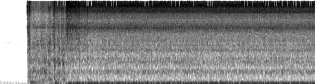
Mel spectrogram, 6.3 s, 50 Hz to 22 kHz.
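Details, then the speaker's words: 1986 Dodge Ramcharger, start after carburetor cleaned and reinstalled, fuel primed from tank to filter: quick catch, then deep, smooth, even idle that settles and holds without stumbling; starts and runs properly, though owner may be low on gas. "You've seen that it's running, okay? I just got to get some gas up here to the carburetor."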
